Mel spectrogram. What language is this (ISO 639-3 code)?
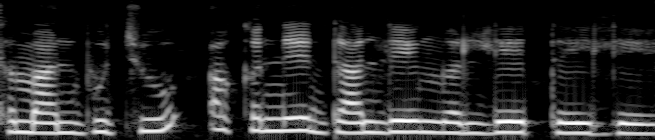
nnp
